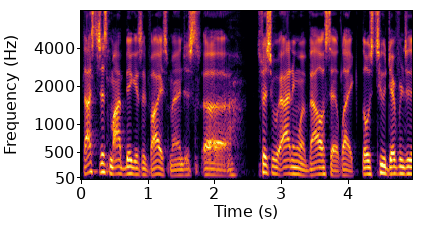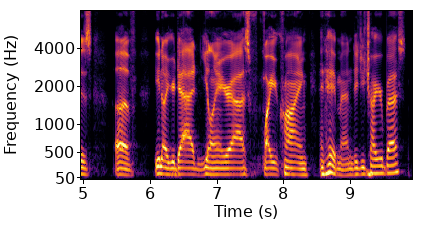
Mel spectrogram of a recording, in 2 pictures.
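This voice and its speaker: A man's voice: lowish voice, steady tone, fairly quick, creaky, fairly bright tone. A man who coaches youth wrestling, giving earnest advice in a casual podcast chat. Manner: earnest advice, frequent agreeing "yeah".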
